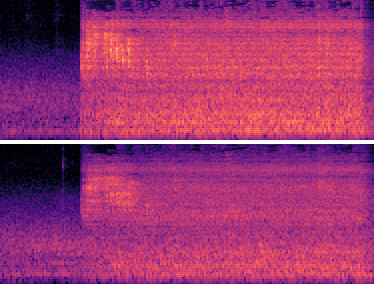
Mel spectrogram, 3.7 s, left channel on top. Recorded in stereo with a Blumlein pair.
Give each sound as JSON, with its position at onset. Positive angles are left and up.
{"t": 0.8, "sound": "a bird", "azimuth_deg": 45, "distance_m": 0.6}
